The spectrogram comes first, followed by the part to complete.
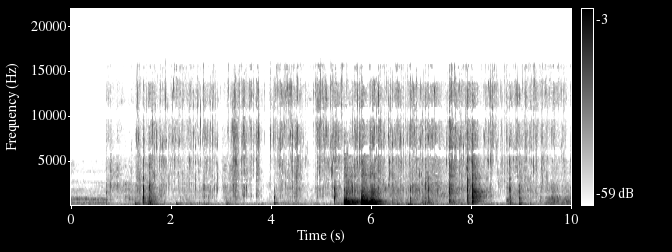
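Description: Wooden chopsticks mixing jjajangmyeon noodles through thick black-bean sauce, giving wet, sticky squelches. The loudest cluster comes a little past halfway, with softer ones before and after.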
